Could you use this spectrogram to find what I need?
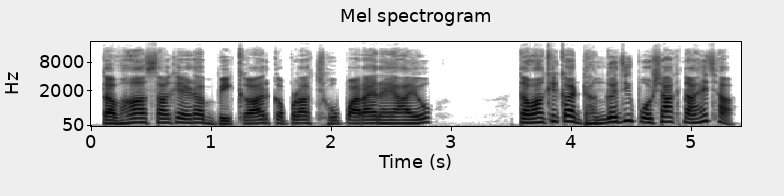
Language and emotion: Sindhi, angry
